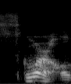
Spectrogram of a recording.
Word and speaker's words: squirrel: okay question number two do you pronounce squirrel with one syllable or two two i am in new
